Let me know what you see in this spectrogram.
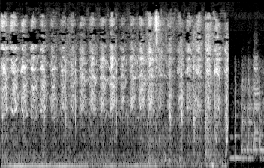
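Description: Young macaque giving a rapid, even string of short high squeaks over a low rumble. About four and a half seconds in, this cuts off abruptly and music with a steady beat starts.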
